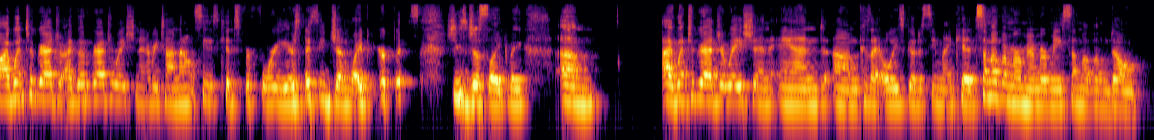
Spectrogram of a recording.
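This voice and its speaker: A woman with a fairly low voice tells a story from her classroom. She speaks casually, getting tearful and emotional, and halts and restarts her sentences often. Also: fairly even intonation, fairly quick. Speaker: teacher and guest.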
